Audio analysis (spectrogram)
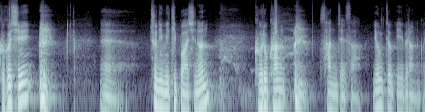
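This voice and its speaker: A man speaks at a medium pitch with lively intonation. His pace is very slow, broken by long, frequent pauses. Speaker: visiting preacher. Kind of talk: sermon. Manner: soft-spoken.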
